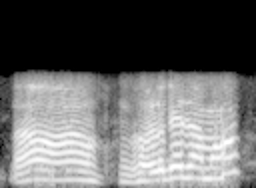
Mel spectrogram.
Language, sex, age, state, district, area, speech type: Assamese, male, 18-30, Assam, Sivasagar, rural, conversation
